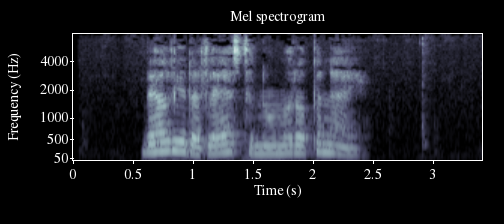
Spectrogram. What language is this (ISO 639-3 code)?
fry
